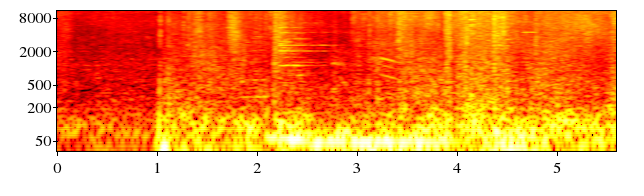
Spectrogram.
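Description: A fiery explosion roars loudly.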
